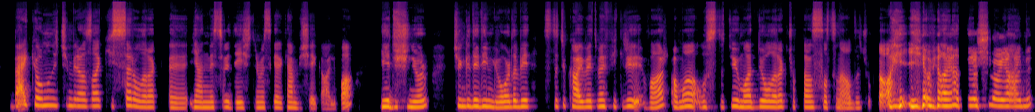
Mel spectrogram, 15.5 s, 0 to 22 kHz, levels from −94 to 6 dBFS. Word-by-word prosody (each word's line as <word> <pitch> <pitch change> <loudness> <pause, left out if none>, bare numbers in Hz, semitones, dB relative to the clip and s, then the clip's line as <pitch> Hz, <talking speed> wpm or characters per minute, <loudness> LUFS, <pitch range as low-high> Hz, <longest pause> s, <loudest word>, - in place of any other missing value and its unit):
belki 265 - +1
onun 255 +1 +1
için 245 -1 -6
biraz 225 -1 -3
daha 235 0 -1
kişisel 235 +2 -1
olarak, 195 -2 -2 0.2
eee, 170 -1 -5
yenmesi 190 0 -2
ve 190 -3 -4
değiştirmesi 180 0 -5
gereken 180 -1 -3
bir - - -21
şey - - -8
galiba - - -5 0.4
diye 215 -2 +5
düşünüyorum. 200 +3 +1 0.4
Çünkü 225 -3 0
dediğim 220 -1 +3
gibi 190 - -2
orada 200 +2 +2
bir 220 0 +1 0.2
statü 220 +1 -11
kaybetme 205 +1 +1
fikri 220 0 -3
var 220 +9 -1
ama 215 +2 +1
o 195 +1 -5
statüyü 205 +2 -3
maddi 200 0 +1
olarak 205 0 +1
çoktan 200 -1 -3
satın 190 0 -5
aldı, 175 0 -4
çok - - -23
daha 220 - +5
iyi 245 +6 +5
iyi 225 -3 +6
bir 250 -4 +6
hayat 235 0 +5
yaşıyor 245 0 +1
yani. 225 +2 0
215 Hz, 160 wpm, -22 LUFS, 195-230 Hz, 0.4 s, iyi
